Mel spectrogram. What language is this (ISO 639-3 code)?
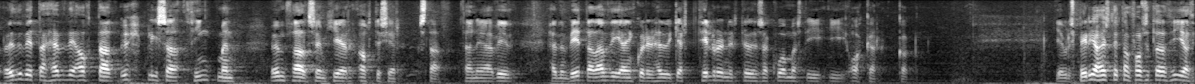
isl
